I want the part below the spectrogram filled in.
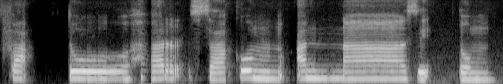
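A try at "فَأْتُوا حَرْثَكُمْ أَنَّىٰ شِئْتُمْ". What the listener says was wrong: syitum, huruf shin dia tengah lidahnya nempel ke langit-langit. Syitum,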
